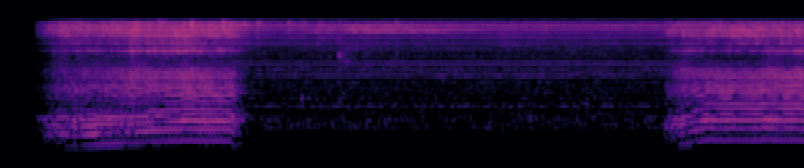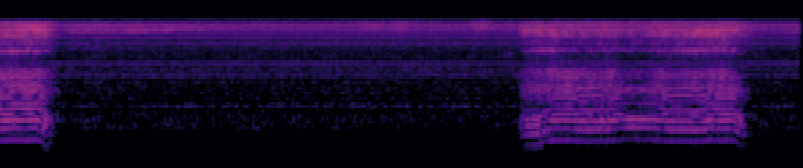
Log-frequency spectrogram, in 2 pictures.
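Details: Morning snoring: three long, rough, rattling snores on the in-breath, about four breaths a minute, with quiet pauses between.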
